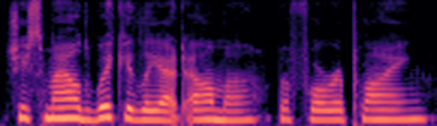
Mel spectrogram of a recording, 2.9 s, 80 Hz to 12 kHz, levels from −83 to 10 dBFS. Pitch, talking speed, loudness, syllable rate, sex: 220 Hz, 145 wpm, -17 LUFS, 5.2 syllables/s, female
